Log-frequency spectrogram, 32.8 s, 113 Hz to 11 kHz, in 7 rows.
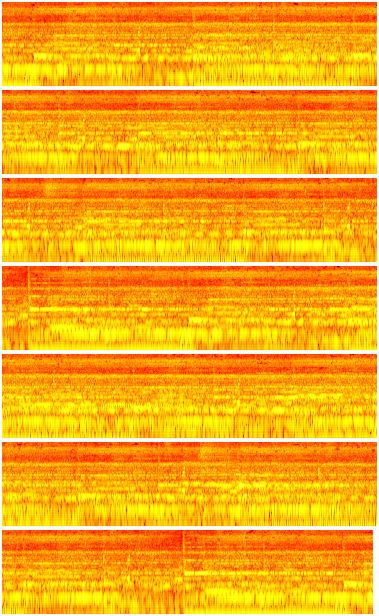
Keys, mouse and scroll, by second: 0.8-12.0 drag, 2.8-3.5 typing, 13.1-20.1 drag, 21.0-31.1 drag.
